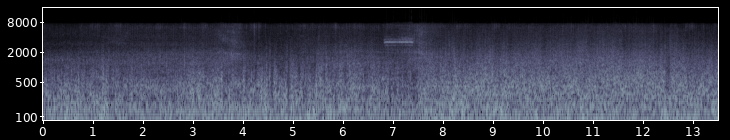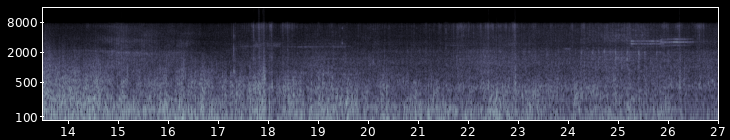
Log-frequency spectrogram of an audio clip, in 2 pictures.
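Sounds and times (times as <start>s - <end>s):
motorcycle road and engine noise: 0.0s - 27.0s
wind rushing over microphone: 0.0s - 27.0s
brief high tone: 6.8s - 7.6s.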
